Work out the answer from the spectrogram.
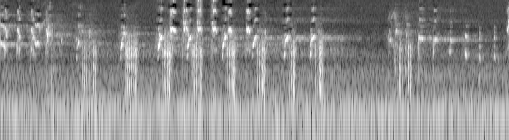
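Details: Bald eagle pair calling together at their nest in northeast Florida, early morning in January, recorded by live nest cam as the male arrives to take over incubating the eggs. Bursts of high, squealing chitters and piping notes, pausing, then resuming.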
